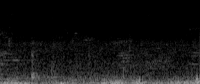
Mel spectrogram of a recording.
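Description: Footsteps scuff on a paved street.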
